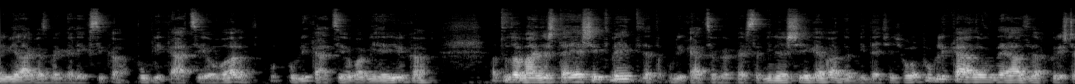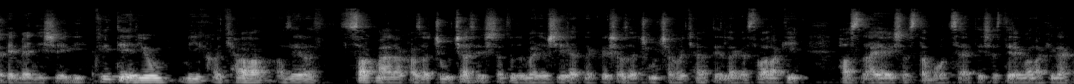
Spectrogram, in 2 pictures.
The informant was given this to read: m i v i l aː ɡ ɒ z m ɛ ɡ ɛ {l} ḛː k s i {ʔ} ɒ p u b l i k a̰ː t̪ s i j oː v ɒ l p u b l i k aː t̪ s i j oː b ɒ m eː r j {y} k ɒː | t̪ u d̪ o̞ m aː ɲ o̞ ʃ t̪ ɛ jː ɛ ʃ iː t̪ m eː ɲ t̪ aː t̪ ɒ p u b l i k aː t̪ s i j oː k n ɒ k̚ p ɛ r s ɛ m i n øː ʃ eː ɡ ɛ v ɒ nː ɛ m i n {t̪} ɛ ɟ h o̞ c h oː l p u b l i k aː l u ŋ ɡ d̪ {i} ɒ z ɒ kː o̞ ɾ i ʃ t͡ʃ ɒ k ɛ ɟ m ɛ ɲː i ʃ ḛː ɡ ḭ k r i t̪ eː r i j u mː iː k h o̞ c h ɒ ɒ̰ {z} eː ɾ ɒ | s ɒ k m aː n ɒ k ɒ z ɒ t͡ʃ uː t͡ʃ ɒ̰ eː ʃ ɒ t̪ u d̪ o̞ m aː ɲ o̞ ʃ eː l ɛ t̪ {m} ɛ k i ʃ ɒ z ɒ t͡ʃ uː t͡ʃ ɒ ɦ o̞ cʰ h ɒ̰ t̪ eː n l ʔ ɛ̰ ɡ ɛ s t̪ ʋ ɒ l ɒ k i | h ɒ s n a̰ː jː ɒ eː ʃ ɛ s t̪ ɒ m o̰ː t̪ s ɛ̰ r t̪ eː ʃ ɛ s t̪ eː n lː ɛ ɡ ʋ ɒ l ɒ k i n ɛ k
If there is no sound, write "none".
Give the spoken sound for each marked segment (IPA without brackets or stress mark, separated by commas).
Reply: l, k, y, d̪, ɛ, z, n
